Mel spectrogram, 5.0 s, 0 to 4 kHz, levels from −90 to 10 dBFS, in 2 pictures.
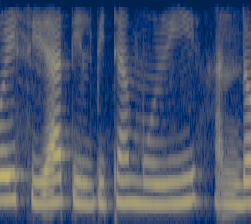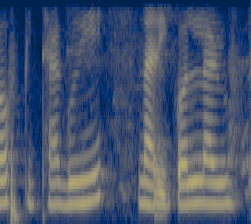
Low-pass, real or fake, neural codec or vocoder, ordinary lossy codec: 3.6 kHz; real; none; none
